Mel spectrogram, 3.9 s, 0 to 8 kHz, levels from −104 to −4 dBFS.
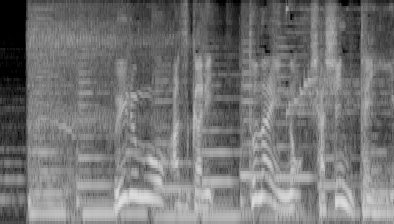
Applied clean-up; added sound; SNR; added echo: none; none; none; none.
